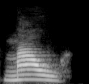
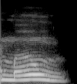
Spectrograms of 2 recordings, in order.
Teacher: já trabalhou fonética aqui a gente não vai para anunciar mal não é mal é mão eu vou pronunciar nasal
